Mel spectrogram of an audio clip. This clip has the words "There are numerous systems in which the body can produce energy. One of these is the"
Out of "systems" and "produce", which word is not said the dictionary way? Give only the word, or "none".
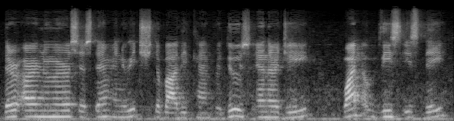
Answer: systems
